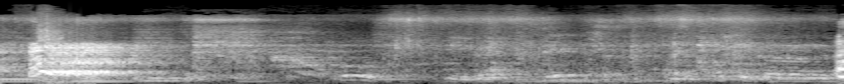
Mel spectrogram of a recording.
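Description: Young bullmastiff barking and yipping, excited for her dinner, with a person laughing. The sound is loudest in the first second and quieter after it.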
